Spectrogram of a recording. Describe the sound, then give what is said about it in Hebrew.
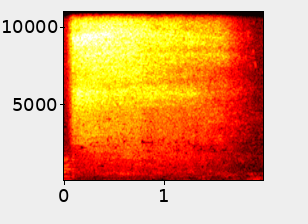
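A single strong, hissy inhale through the left nostril only, with the right nostril blocked, during a seated breathing exercise; sharp at the start and tapering off over about a second and a half, with no talking. “רק דרך נחיר שמאל כשאנחנו עושים נשימה כזאת שאיפה חזקה”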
